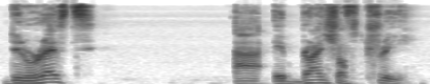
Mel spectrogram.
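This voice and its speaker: A man giving his personal opinion in a deliberate way during a casual group discussion. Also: lowish voice, expressive, bright, forceful tone, dry recording. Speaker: participant in online discussion.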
